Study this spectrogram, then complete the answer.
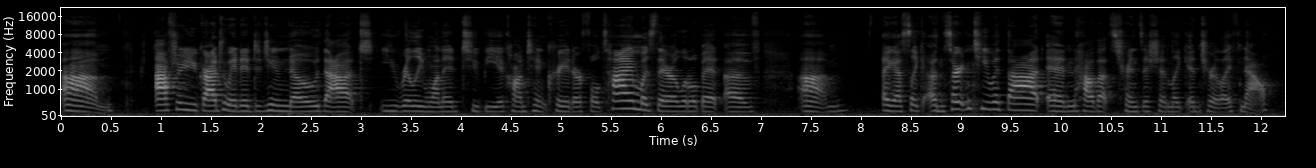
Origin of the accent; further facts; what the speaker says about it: South Carolina, United States; growing up in South Carolina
